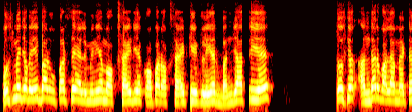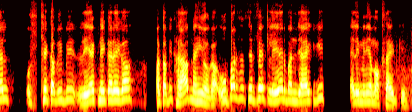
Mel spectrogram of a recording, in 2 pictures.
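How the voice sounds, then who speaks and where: A high-pitched man teaching an online class, walking through each point and pausing with check-in questions. The sound is dry and a bit dull, like lo-fi online audio. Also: a little mellow, no room sound. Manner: explains step by step with frequent check-in questions.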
